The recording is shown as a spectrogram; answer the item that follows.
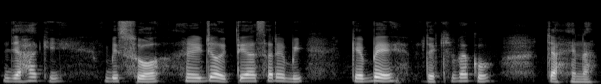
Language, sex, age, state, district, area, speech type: Odia, male, 18-30, Odisha, Cuttack, urban, spontaneous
